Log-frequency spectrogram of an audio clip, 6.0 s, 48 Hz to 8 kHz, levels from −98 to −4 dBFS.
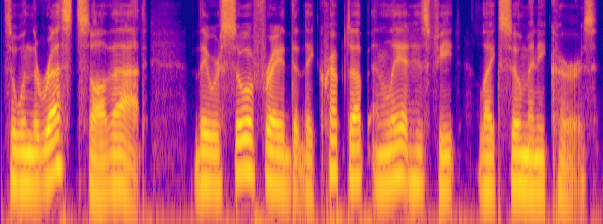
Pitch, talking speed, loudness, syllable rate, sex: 120 Hz, 230 wpm, -17 LUFS, 4.9 syllables/s, male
